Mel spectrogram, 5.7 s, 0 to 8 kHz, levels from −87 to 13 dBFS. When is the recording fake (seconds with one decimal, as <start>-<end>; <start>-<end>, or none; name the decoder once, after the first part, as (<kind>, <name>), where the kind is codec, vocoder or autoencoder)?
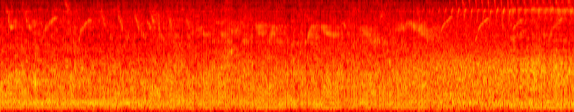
0.0-4.3 (vocoder, HiFi-GAN); 5.1-5.7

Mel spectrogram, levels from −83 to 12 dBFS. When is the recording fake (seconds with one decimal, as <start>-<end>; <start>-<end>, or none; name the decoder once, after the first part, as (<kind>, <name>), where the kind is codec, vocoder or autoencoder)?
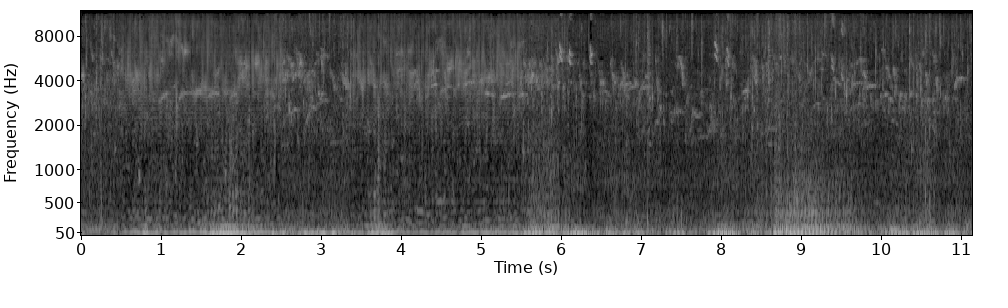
0.5-2.5 (vocoder, BigVGAN v2); 3.4-5.5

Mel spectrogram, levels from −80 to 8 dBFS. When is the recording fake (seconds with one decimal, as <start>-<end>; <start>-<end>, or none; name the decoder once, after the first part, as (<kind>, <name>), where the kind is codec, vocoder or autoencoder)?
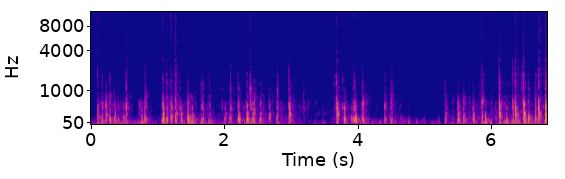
0.0-1.5 (autoencoder, DAC-VAE); 2.8-6.9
